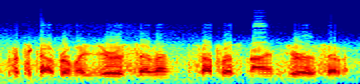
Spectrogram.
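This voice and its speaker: A man's voice: fairly low pitch, quick pace. A male airline pilot reading back tower instructions in clipped, procedural phrases, heard through his cockpit headset over the radio. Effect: pilot on a cockpit headset over air-band radio. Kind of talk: radio call-backs to the tower. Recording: tinny radio transmission with static.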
